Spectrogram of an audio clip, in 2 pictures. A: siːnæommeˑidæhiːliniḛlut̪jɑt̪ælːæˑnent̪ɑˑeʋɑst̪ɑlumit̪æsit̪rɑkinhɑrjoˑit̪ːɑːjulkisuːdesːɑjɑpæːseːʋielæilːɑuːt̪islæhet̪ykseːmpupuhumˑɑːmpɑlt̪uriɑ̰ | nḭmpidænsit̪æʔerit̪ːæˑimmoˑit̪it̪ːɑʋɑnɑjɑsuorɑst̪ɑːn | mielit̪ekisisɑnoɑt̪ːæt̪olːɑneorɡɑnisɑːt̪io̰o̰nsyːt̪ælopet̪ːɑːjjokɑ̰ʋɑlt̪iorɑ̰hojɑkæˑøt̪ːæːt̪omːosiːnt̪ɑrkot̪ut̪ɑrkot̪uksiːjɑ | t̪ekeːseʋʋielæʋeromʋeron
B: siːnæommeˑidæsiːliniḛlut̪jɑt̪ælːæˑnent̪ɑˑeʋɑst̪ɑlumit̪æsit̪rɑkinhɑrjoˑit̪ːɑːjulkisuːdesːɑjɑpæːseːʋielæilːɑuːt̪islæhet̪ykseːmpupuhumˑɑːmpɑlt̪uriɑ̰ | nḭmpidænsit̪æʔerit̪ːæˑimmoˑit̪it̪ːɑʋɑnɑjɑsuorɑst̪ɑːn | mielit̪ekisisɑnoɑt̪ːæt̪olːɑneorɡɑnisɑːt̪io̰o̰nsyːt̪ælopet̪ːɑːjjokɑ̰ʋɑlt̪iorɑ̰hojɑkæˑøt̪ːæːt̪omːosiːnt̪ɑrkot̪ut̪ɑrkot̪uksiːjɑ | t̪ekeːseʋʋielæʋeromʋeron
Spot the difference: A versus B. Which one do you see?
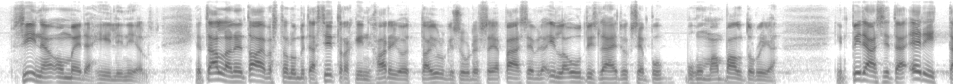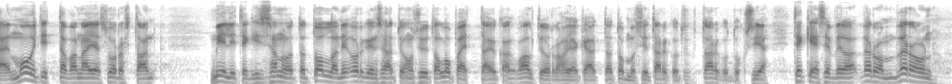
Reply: A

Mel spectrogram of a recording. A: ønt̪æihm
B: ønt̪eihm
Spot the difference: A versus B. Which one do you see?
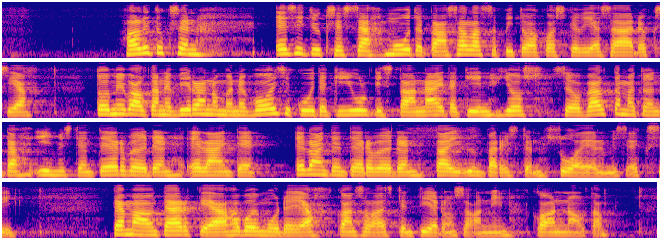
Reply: A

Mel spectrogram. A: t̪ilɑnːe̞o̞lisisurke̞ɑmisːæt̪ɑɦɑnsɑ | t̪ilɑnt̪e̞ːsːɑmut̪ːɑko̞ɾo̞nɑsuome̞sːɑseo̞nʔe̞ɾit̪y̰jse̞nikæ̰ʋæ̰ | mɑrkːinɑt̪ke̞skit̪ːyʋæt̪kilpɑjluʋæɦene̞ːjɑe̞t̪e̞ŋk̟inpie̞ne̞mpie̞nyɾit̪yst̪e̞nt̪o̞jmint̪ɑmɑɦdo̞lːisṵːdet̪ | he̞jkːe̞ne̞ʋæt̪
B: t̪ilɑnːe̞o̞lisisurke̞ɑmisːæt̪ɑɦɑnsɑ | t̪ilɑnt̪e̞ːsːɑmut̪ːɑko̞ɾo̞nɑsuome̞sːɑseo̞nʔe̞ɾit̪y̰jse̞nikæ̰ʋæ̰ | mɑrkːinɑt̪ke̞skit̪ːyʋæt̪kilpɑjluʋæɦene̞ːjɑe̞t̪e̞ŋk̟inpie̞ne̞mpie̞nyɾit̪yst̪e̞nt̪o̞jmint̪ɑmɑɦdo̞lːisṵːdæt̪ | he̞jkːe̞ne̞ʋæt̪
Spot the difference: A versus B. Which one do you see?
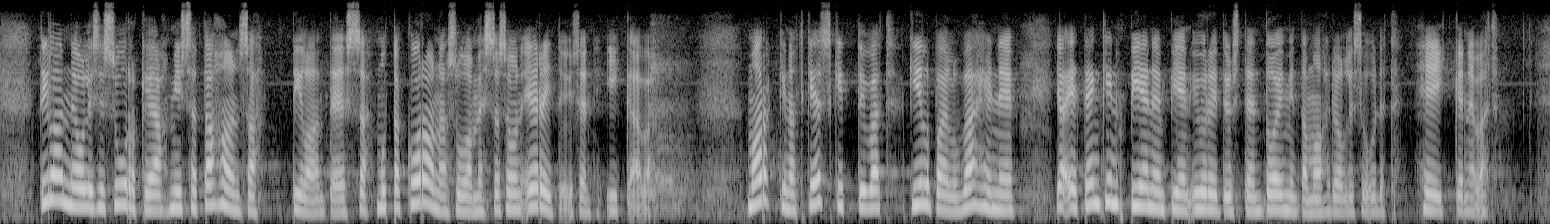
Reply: A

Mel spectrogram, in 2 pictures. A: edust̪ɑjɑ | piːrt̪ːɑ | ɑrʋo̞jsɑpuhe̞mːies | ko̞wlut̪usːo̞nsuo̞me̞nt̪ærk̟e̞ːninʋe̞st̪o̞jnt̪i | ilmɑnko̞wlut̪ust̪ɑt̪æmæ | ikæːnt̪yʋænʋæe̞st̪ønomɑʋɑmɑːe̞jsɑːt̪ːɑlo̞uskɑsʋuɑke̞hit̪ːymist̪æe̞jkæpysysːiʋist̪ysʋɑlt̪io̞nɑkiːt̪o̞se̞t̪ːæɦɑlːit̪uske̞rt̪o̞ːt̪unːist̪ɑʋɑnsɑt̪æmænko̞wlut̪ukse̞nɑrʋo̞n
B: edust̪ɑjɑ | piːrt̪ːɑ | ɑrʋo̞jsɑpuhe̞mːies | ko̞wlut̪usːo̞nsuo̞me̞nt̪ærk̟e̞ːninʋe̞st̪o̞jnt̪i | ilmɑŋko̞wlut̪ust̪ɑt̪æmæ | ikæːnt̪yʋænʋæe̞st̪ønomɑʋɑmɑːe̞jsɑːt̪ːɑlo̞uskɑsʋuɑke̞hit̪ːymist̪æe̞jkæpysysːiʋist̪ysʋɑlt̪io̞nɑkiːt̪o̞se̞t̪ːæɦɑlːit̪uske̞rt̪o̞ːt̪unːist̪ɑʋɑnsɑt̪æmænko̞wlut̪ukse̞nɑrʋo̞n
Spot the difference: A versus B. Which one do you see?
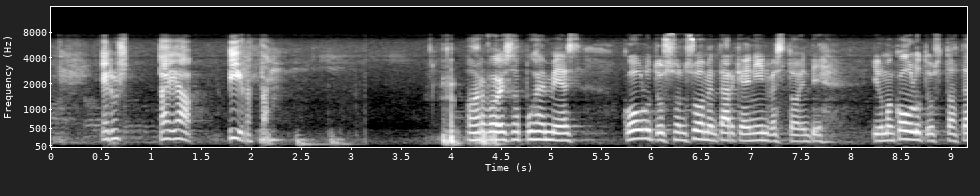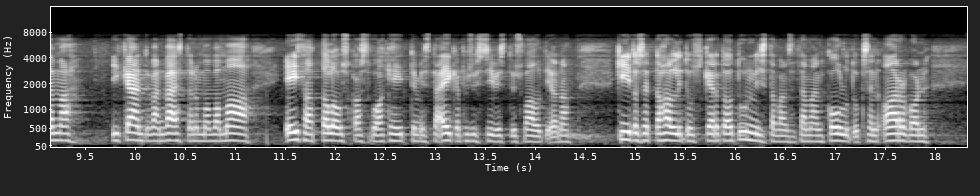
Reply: B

